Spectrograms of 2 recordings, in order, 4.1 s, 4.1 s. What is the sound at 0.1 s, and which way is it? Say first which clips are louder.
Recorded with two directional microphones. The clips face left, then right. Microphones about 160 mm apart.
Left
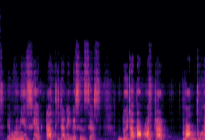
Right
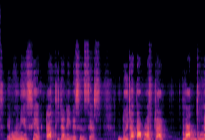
A woman's voice: right 3 dB; 25° right (ahead or behind).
